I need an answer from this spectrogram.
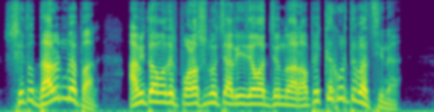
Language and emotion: Bengali, happy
